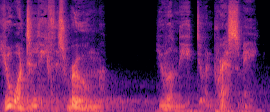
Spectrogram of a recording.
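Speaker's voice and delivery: bone-chilling, disembodied voice coming from all around. Voicing an unseen presence speaking to those who disturbed it, chilling disembodied voice. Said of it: "you feel a chill through to your bones".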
